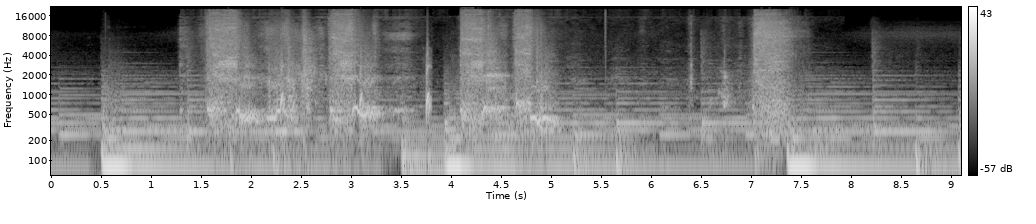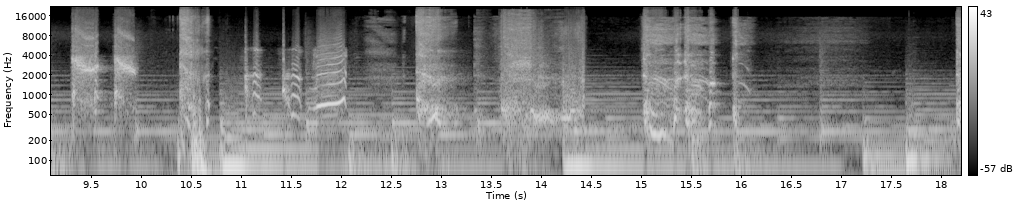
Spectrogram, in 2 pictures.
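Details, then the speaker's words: Child with phlegmy cough, runny nose and congestion, possibly common viral cold: repeated loose, phlegmy wet coughs over background music. "Si la tos de su hijo suena como si hubiera mucha flema Y tiene secreción nasal con congestión, Entonces puede deberse al resfriado viral común"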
